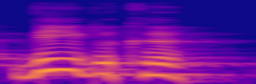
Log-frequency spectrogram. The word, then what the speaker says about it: Vibeke: How do you say it? – Yes. Vibeke Manicke. – Vibeke Manicke. – Well, you're very close, very close.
